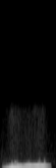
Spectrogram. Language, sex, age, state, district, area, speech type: Gujarati, male, 30-45, Gujarat, Morbi, rural, conversation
